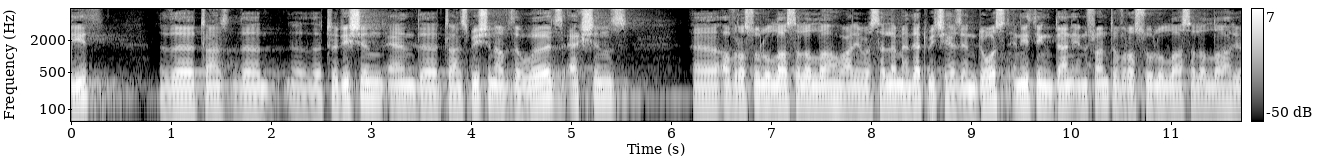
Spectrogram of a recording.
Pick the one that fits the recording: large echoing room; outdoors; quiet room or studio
large echoing room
